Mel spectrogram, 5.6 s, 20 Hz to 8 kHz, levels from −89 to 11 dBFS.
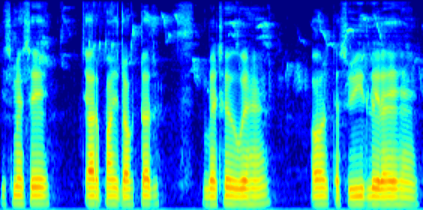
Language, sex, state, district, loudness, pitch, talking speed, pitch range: Hindi, male, Jharkhand, Ranchi, -19 LUFS, 115 Hz, 140 wpm, 110-115 Hz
